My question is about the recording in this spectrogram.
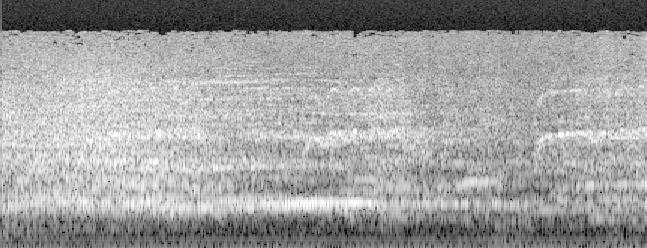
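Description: Faint live-concert audience noise between songs, with a few scattered calls from the crowd over a steady low hum from the stage sound system.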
